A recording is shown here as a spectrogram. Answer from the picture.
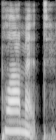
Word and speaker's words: plummet: So we try to put them together we get plummet again plummet. The stress is on the first syllable plum. Again plummet.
